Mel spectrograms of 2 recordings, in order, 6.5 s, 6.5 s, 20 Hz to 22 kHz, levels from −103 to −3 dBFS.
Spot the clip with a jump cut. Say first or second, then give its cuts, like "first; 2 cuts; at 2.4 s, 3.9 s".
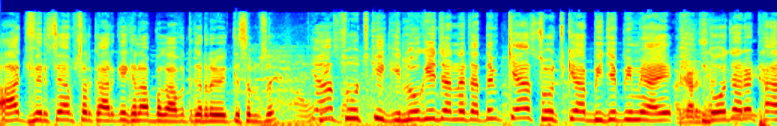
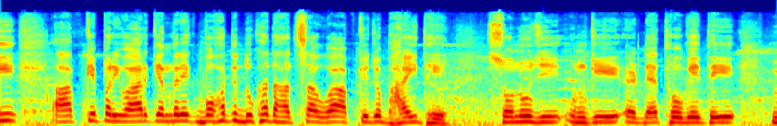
first; 1 cut; at 2.7 s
